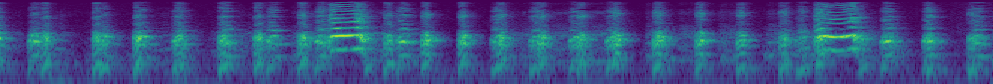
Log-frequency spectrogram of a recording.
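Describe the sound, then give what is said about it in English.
Hens cluck in a rapid, steady stream of rhythmic pulses, broken twice by a brief, louder, higher-pitched rooster call rising above the flock. No one speaks. “Too many roosters in the White House. Cocks crow, feathers are fluff.”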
